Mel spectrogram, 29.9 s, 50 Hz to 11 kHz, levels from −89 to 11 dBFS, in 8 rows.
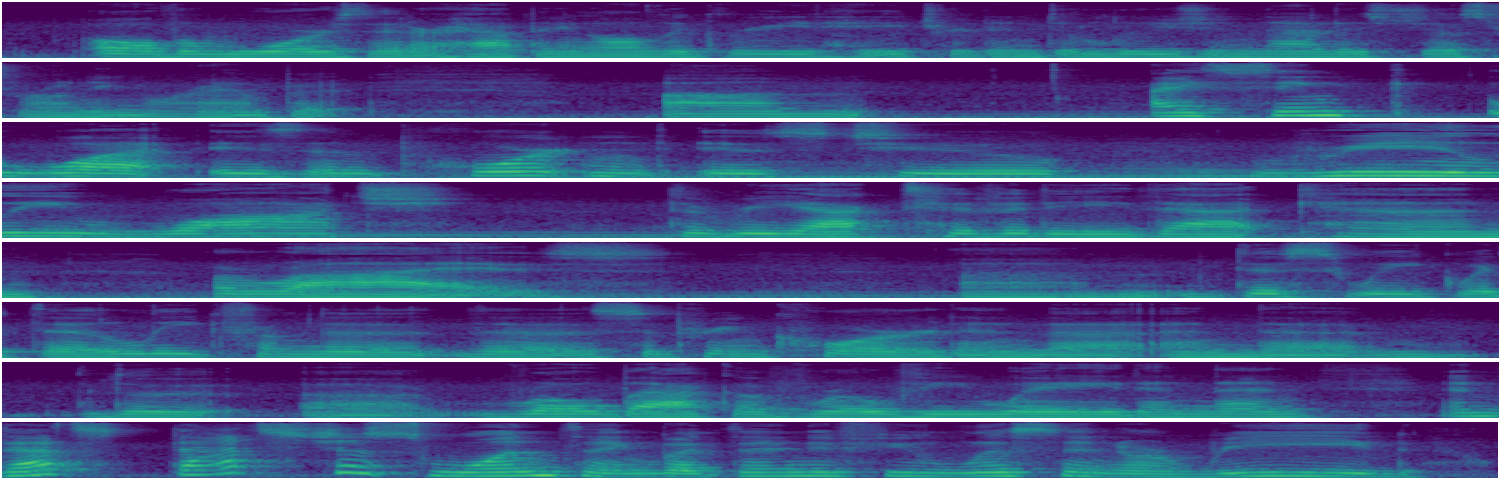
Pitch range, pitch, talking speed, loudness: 140-175 Hz, 150 Hz, 140 wpm, -30 LUFS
